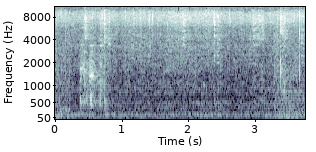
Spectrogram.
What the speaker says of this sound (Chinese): 煸炒几下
